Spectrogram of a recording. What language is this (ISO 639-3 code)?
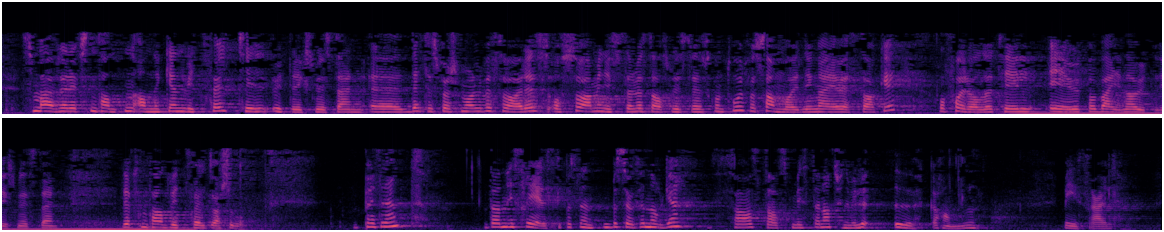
nor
